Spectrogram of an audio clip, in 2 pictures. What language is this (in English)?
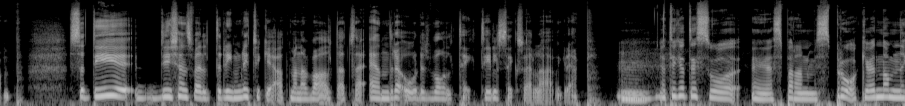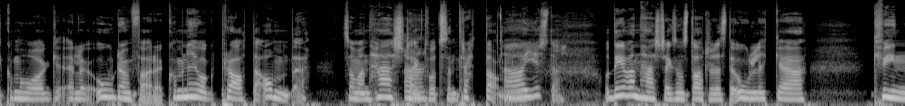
Swedish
